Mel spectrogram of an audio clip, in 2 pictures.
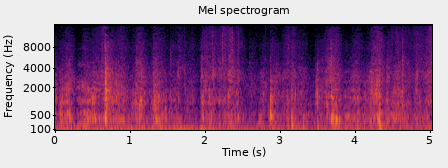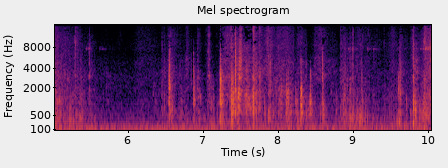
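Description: Plastic zip-top bags and paper seed packets crinkling and rustling as they are picked through and handled. The crinkles and soft taps come irregularly and grow busier in the last few seconds.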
